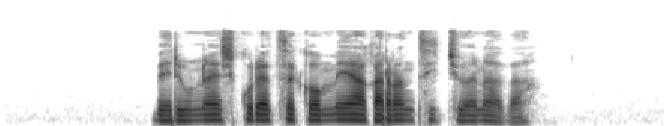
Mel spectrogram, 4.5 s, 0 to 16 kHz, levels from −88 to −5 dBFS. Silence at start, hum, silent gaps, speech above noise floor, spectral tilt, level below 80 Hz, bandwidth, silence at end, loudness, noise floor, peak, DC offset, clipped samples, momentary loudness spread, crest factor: 1.05 s; none; none; 55 dB; -6 dB/octave; -58 dBFS; 7.4 kHz; 0.9 s; -24 LUFS; -78 dBFS; -2 dBFS; under 0.1%; under 0.1%; 11 LU; 22 dB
